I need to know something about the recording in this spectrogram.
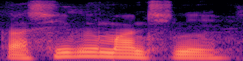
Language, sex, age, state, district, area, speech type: Bodo, male, 45-60, Assam, Udalguri, rural, spontaneous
